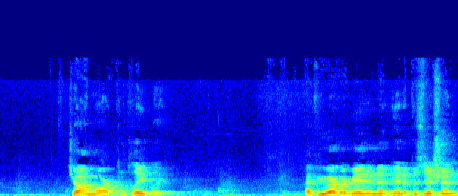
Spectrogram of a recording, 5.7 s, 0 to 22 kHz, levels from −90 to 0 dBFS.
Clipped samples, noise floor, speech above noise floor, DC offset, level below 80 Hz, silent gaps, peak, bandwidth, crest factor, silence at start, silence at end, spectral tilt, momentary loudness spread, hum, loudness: under 0.1%; -55 dBFS; 30 dB; under 0.1%; -66 dBFS; none; -10 dBFS; 15 kHz; 18 dB; 0.85 s; 0 s; -6.5 dB/octave; 8 LU; none; -26 LUFS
